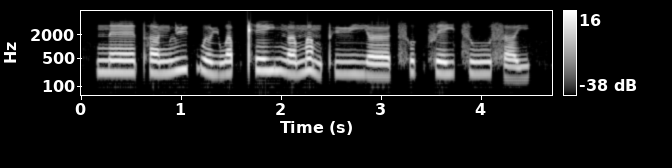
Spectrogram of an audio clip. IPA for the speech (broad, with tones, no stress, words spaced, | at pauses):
n̪ɛː˨t̪ʰɐ˨˧ŋ lyː˥k̚wɵ˨ɥwɐ˧p̚ kʰe˥j ŋɐ˨˥m ɐ˨˩mpʰyː˧jœː˨t͡sʰʊ˥k̚ fe˥jt͡suː˥sɐ˨˧j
